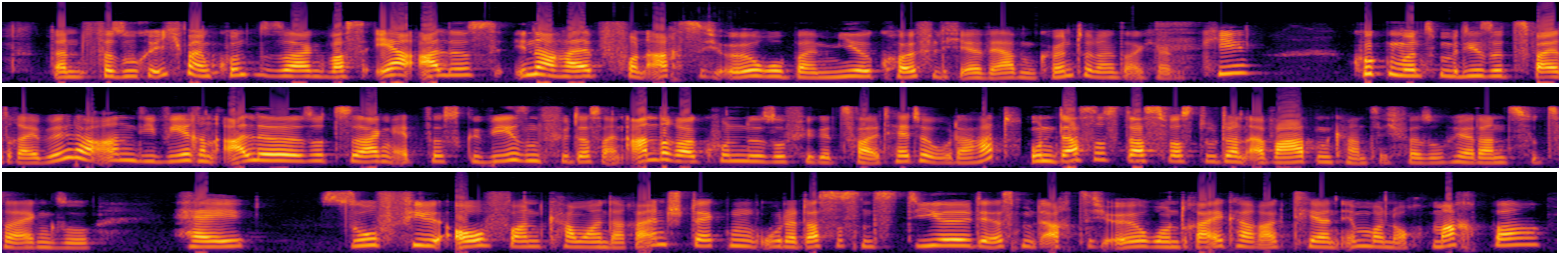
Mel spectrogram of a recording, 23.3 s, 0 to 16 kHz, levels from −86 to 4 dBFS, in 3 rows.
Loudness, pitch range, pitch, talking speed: -14 LUFS, 205-250 Hz, 225 Hz, 230 wpm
